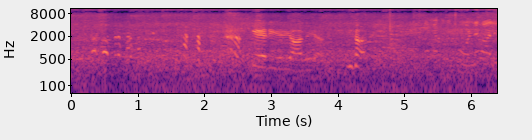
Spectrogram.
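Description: Many voices chatter and echo in a large, busy indoor hall.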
